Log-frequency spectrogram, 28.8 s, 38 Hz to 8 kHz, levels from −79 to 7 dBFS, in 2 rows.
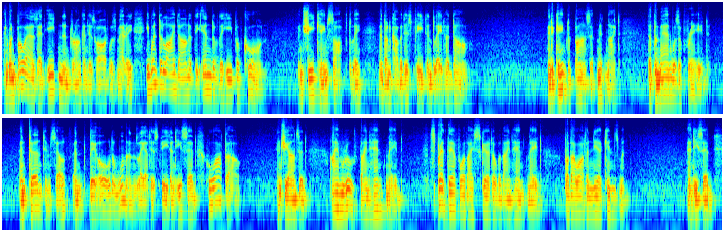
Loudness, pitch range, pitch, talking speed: -18 LUFS, 80-110 Hz, 95 Hz, 185 wpm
